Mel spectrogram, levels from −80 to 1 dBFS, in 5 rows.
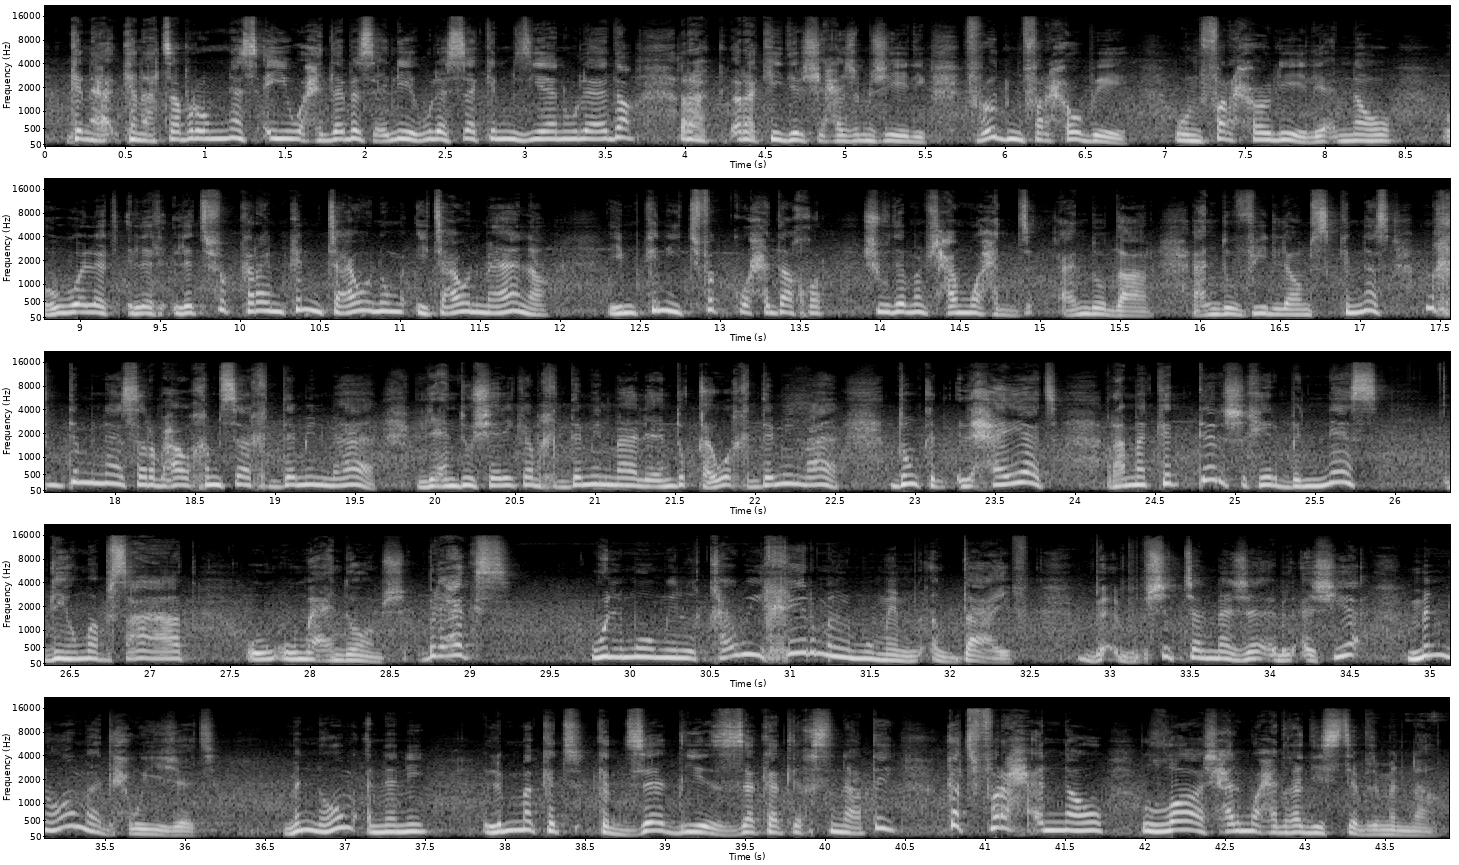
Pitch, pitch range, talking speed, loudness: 205 Hz, 175-225 Hz, 145 wpm, -18 LUFS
